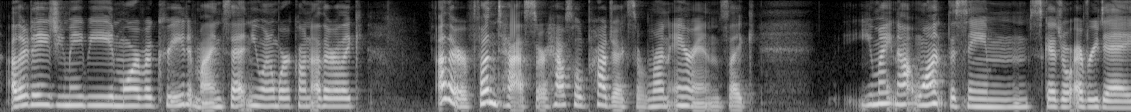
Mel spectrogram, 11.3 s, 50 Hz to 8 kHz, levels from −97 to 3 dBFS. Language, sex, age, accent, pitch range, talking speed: English, female, 20-39, American, 195-235 Hz, 200 wpm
